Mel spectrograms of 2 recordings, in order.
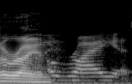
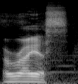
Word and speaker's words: Arias: Or it's not Orion. Arias. Arias.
